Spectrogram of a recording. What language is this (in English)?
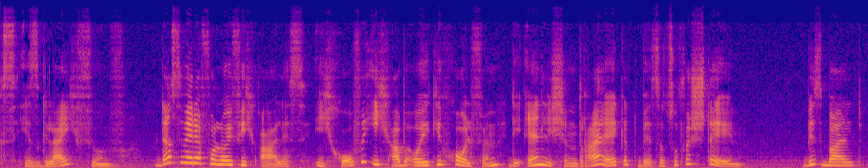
German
